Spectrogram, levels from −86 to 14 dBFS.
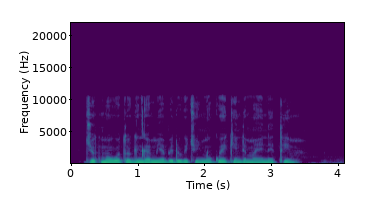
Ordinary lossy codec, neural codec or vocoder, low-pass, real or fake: none; none; none; real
